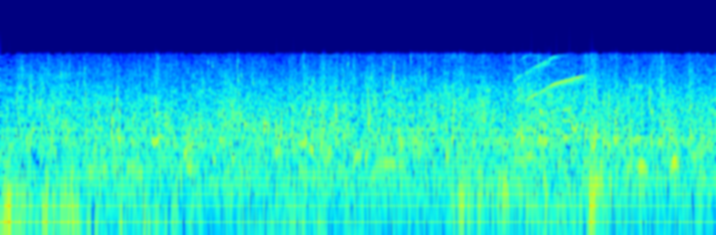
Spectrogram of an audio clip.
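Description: Outdoor swimming-pool ambience: a steady wash of water noise with scattered small splashes, and a short rising whistle about five seconds in.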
